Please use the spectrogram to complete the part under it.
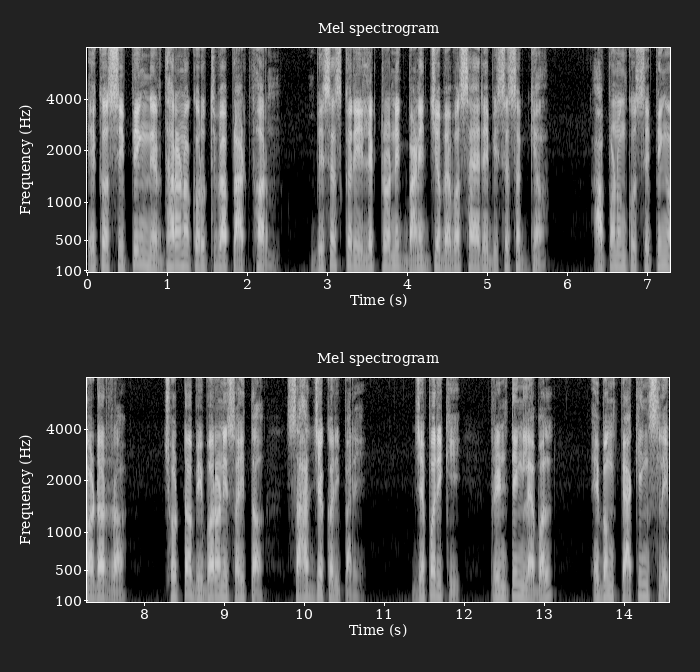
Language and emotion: Odia, neutral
